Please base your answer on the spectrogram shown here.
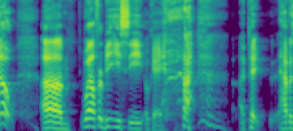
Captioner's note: laughs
